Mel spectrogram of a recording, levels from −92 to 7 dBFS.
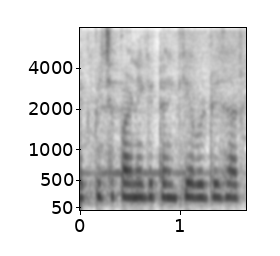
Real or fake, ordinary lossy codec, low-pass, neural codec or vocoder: real; none; none; none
